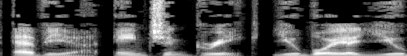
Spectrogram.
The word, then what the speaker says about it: Euboea: euboea or Evia greek you boy avoid pronounced evia ancient greek you boy you boy you boa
